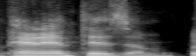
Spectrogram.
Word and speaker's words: panentheism: So you have pantheism and you have panentheism. The end there is different.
